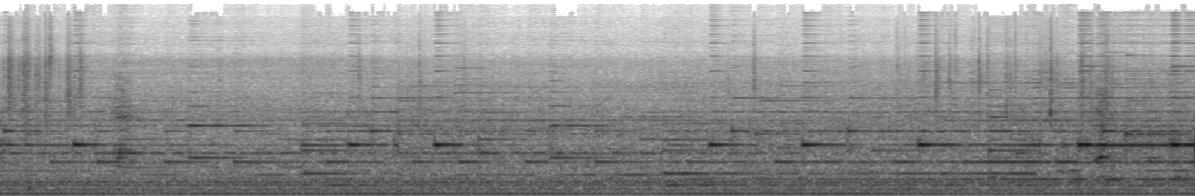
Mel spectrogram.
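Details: Quiet, tinkling instrumental music plays with soft repeated chime-like notes and no animal voice.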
